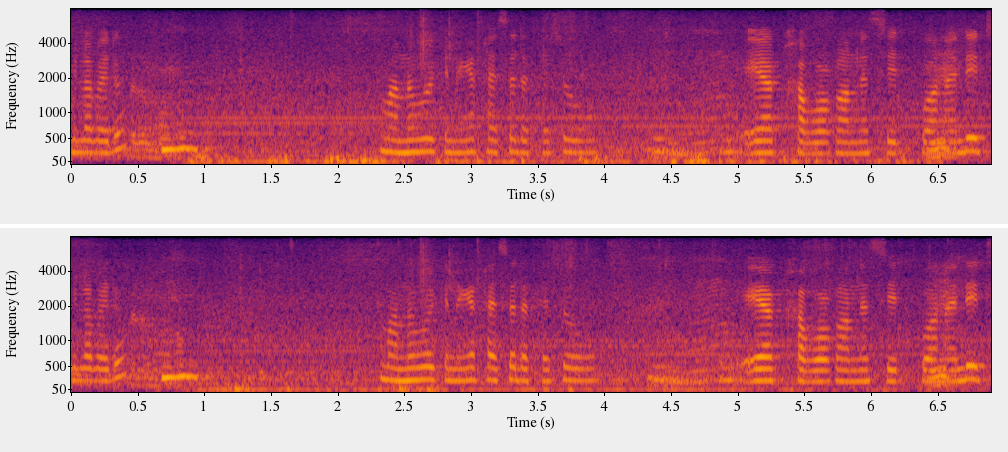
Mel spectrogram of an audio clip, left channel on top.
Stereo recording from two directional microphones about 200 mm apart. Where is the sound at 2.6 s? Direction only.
15° right (ahead or behind).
